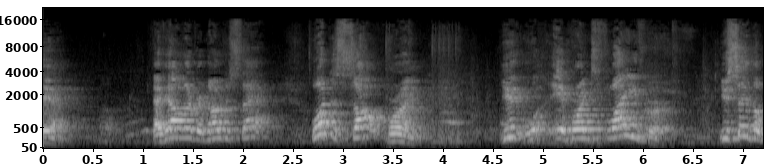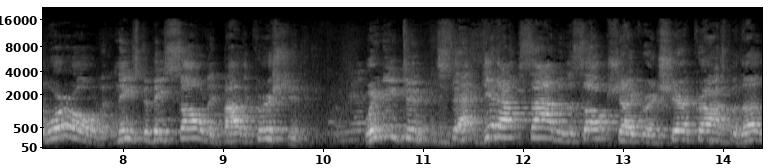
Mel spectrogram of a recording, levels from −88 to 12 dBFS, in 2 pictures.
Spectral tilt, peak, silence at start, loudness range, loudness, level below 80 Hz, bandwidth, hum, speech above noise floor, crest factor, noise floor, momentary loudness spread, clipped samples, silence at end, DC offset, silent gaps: -3 dB/octave; -4 dBFS; 0 s; 4 LU; -23 LUFS; -86 dBFS; 16.5 kHz; none; 27 dB; 20 dB; -49 dBFS; 13 LU; under 0.1%; 0 s; under 0.1%; none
